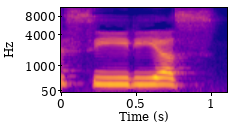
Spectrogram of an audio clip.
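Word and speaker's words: serious: अगर आप सीखना चाहे तो स्पेलिंग रूल वाली क्लास में जाकर देख सकते हैं जी के उच्चारण भी। फिर यहां है सीरियस।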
